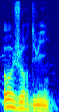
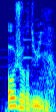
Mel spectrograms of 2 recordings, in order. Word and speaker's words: aujourd'hui: Aujourd'hui. – Today. – That's it. – Let's focus on the pronunciation of that. Can you say it? – It's not that difficult. Aujourd'hui.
